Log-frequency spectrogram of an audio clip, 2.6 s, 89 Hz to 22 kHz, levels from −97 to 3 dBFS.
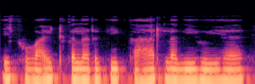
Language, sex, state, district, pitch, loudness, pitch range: Hindi, male, Jharkhand, Garhwa, 120 Hz, -16 LUFS, 120-125 Hz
